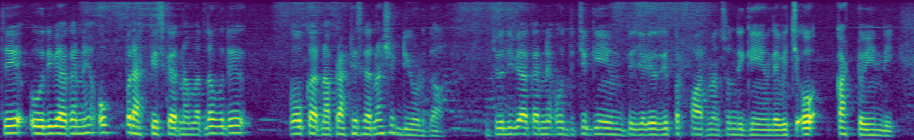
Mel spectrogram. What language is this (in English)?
Dogri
